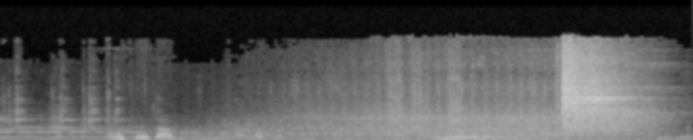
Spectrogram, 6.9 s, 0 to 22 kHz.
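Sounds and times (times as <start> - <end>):
sightseeing tram rumbling along rails on a century-old line: 0.1 - 6.9
air brake hiss: 5.6 - 6.9.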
